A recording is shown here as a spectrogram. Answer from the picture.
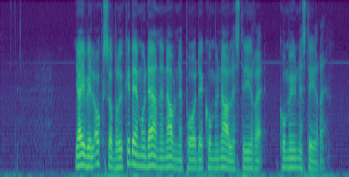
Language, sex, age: Norwegian, male, 42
